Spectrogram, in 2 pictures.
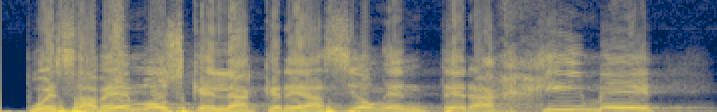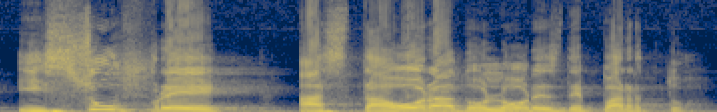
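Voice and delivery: loud, high, drawn-out proclamation; slow scripture reading. Real, not acted. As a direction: proclaim the verse slowly with full force. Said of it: "lo voy a leer despacio". (lectura bíblica lenta, alta y proclamada)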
